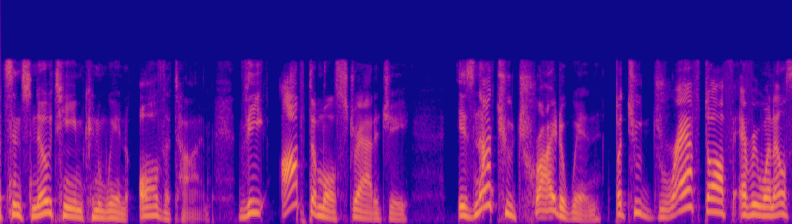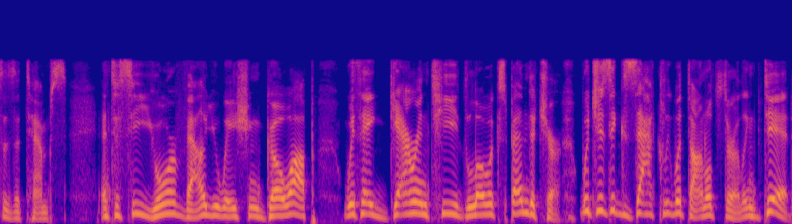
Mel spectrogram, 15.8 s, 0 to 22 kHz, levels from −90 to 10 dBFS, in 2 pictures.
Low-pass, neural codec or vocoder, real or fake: 7.2 kHz; none; real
